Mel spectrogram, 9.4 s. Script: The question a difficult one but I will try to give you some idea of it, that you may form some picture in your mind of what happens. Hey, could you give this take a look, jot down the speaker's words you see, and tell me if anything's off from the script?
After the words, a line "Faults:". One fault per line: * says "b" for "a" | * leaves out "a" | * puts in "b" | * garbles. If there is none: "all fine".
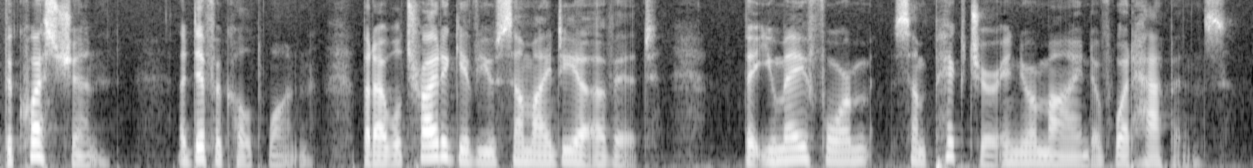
The question a difficult one but I will try to give you some idea of it, that you may form some picture in your mind of what happens.
Faults:
all fine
